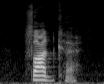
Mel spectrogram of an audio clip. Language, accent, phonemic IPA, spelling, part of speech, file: English, US, /ˈvɑdkə/, vodka, noun, En-us-vodka.ogg
- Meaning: 1. A clear distilled alcoholic liquor made from grain mash 2. A serving of the above beverage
